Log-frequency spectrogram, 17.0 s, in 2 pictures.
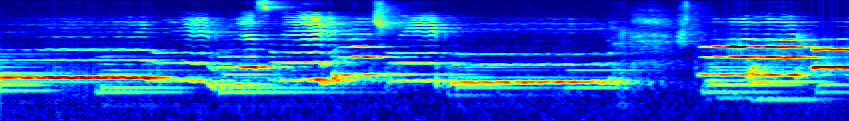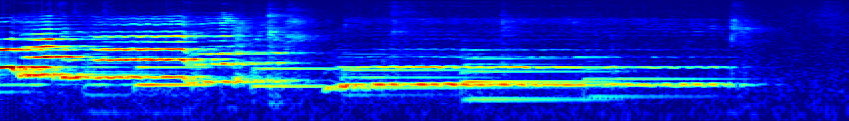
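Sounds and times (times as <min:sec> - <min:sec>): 
soprano singing: 0:00.0 - 0:16.1.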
